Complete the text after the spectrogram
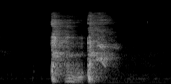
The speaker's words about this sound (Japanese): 今日咳した回数かなり少なくなったね。よかった。ほんとよかった。お聞き苦しい声をすいませんでした。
